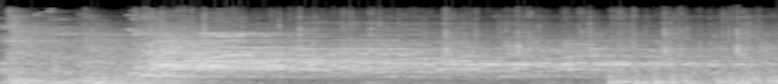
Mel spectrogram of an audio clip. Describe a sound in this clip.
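Spectators cheer loudly after a point.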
